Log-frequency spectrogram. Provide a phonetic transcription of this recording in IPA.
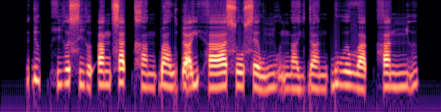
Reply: ɗɨ˦˥p̚hi˨˦ə̯si˧˩ə̯ ʔa˧ŋsa˦˥t̚xa̤˨˩ŋ ɓa̤˨˩w ɗa̰˧˥jhaː˨˦so˧sɛ˧˩w ɲṵ˧˨ə̯ŋa̤˨˩j ɗa̤˨˩nɓu˧ə̯va˨˩k̚ ha˧nɲɨ̰˧˥

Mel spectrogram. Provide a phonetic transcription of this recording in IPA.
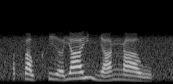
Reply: fa˧˩wkʰi˧˩ə̯jaː˧˥j ɲa˩˧ŋa˧˩w

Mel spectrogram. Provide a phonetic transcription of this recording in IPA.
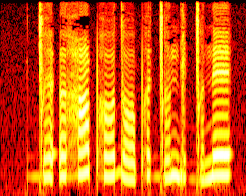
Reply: ɡ͡ǀɜʔʌhɑ pʰɔ dɔ pʰʌɡ͡ǀʌ ŋɡeɡ͡ǀʌnɛ

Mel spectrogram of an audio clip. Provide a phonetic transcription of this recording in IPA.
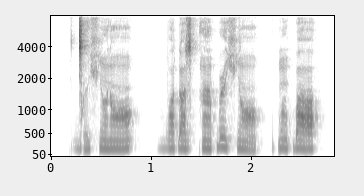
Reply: ɡ͡ǀɵçõɾɔ̃ | bɔɗɒzkɐ̃ ɓə˞çɔ̃ | ɓõɓɒ

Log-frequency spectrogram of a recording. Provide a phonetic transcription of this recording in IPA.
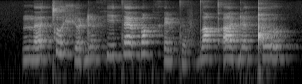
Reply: n̪ɜ˨˦ǀʊ˦ʃʊ˨ ɖə̤˧ xi˧tæ˦pɛ˦qxɪ˨ɳ tə̤˨fd̪ʌ˦ qʼɛ˦ɖə˦ ǃʊ˦

